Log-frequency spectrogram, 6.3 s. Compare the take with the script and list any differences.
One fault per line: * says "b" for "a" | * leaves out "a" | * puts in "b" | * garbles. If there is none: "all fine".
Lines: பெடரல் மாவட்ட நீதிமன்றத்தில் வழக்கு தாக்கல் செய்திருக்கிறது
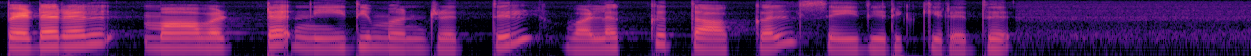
all fine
